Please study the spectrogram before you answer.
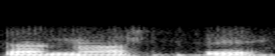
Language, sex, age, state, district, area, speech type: Hindi, male, 18-30, Uttar Pradesh, Mirzapur, rural, conversation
